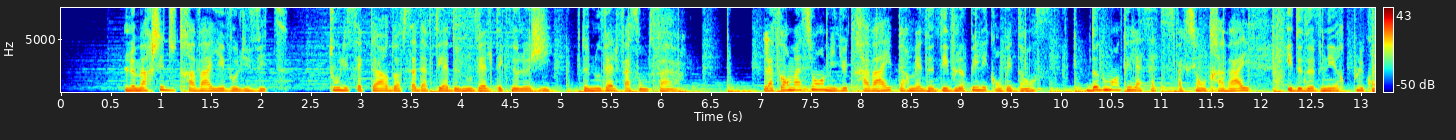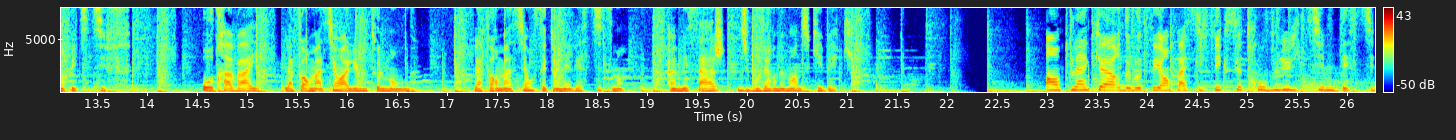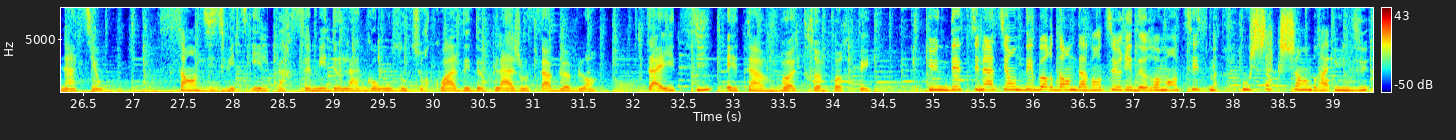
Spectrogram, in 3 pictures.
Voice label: voix publicitaires

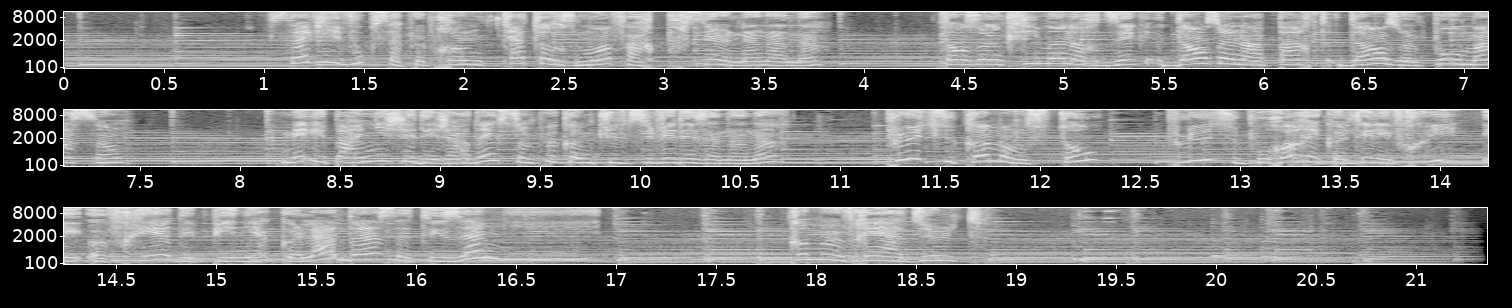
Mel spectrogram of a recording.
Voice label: Publicite; Dejardins

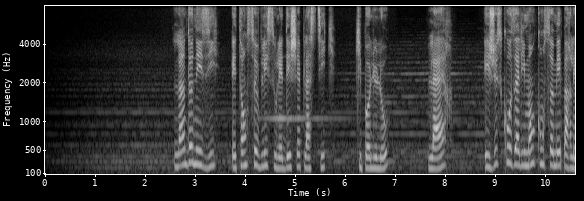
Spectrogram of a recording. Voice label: Narration, âge de la voix: 27 - 35 caractéristiques: chaleureuse, souri; Démo narration (français)

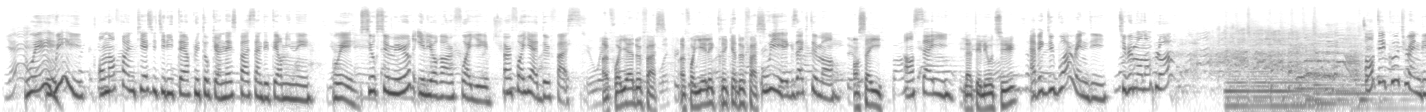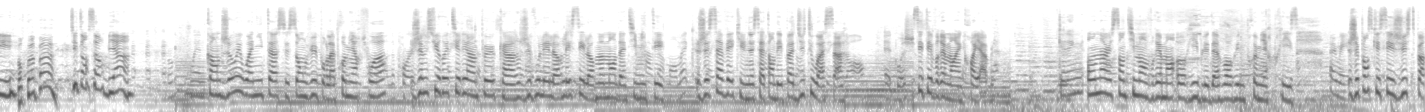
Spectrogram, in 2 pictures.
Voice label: surimpression vocale; Extraits

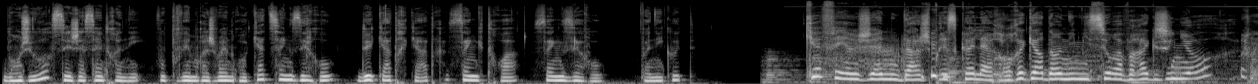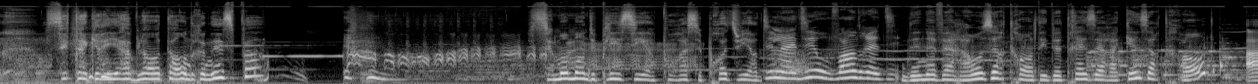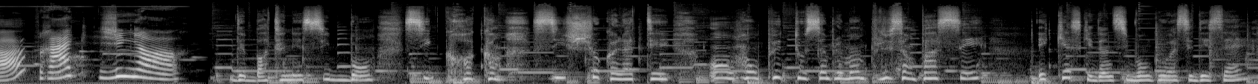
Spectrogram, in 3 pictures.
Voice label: f publicités

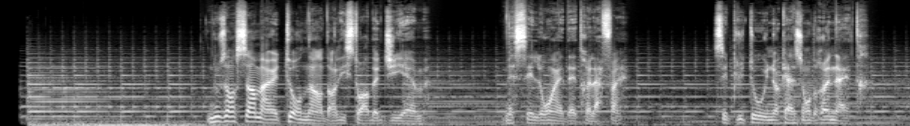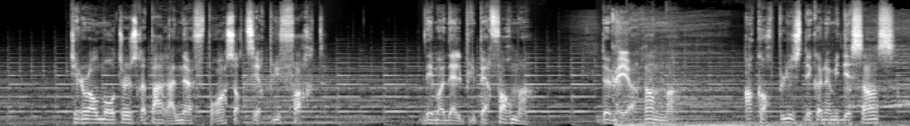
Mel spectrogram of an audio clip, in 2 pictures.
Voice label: Demo voix; GM

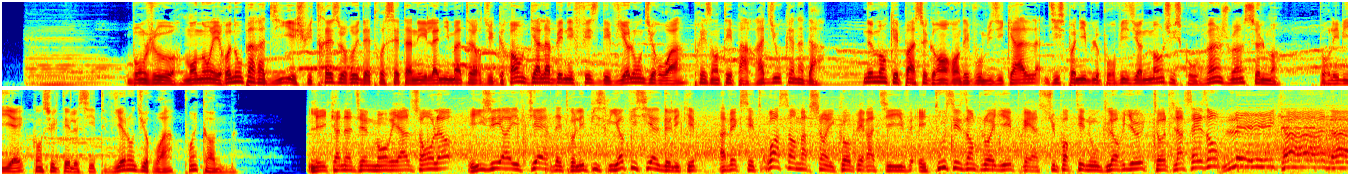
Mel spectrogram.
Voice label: Démo voix PUB

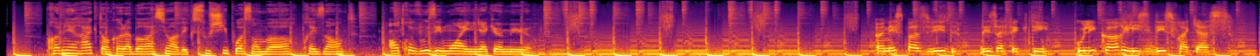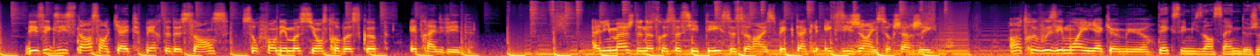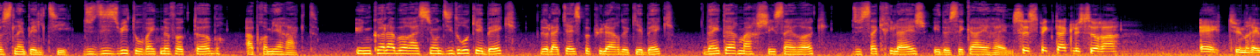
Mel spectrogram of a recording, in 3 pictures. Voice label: Voix pub; entre vous et moi il n'y a qu'un mur

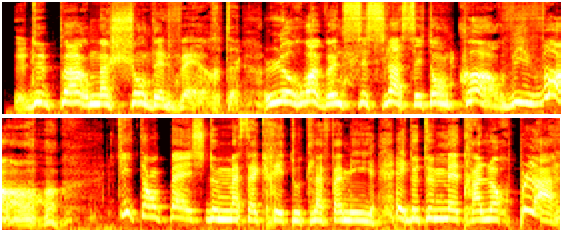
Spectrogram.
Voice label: Voix personnage

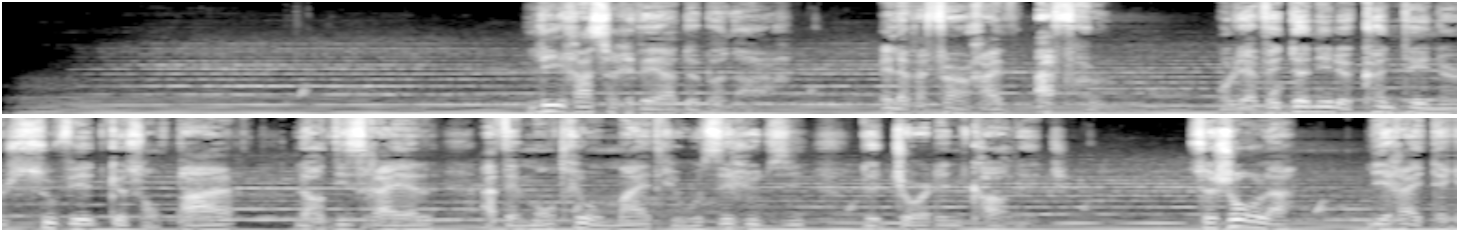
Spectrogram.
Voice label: VOIX JEU VIDEO

